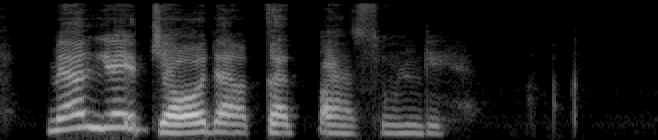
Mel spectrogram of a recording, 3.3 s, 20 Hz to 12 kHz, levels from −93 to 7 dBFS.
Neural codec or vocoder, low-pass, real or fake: codec, 24 kHz, 1.5 kbps, HILCodec; 10.8 kHz; fake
